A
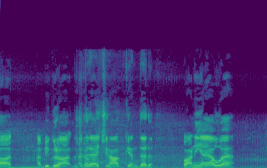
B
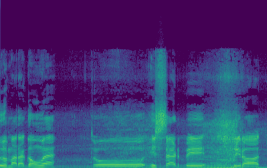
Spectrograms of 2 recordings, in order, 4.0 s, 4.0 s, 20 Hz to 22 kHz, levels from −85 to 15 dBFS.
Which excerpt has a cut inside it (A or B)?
A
